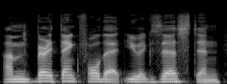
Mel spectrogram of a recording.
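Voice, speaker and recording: A man's voice: mid-range voice, steady tone, normal speed, clear, resonant tone, dry recording. A man hosting a radio show, chatting casually and enthusiastically with a guest, often restarting his sentences. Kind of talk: casual interview chat. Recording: dry close studio mic.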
